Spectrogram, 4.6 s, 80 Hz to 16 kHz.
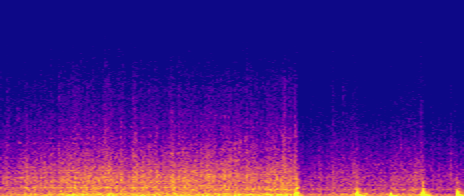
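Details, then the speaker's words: Westsail 42 sailboat: dull hollow thuds as the rudder is rocked by hand, rudder shaft loose and knocking on its fiberglass tube, still present after disassembling the quadrant and seal; rudder post also leaking, believed to be from the flax packing. "there were two problems back here before we took it apart there were two problems there was a leak and there was a knocking sound"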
